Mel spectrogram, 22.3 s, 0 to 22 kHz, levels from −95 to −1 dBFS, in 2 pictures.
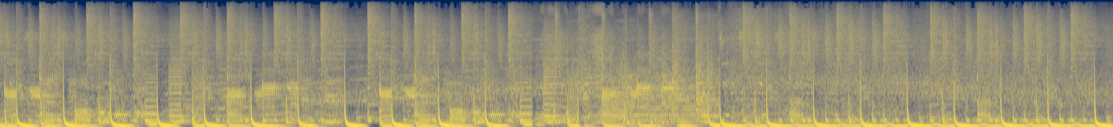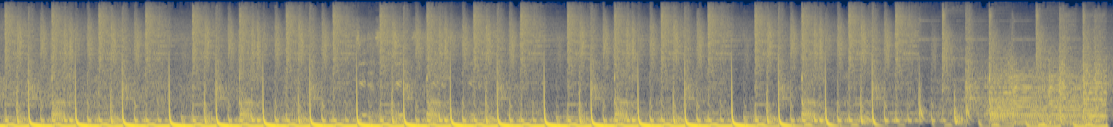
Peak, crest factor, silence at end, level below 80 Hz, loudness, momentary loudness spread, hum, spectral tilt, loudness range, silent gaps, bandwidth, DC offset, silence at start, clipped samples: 0 dBFS; 8 dB; 0 s; -10 dBFS; -10 LUFS; 3 LU; none; -4.5 dB/octave; 2 LU; none; 20 kHz; under 0.1%; 0 s; under 0.1%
